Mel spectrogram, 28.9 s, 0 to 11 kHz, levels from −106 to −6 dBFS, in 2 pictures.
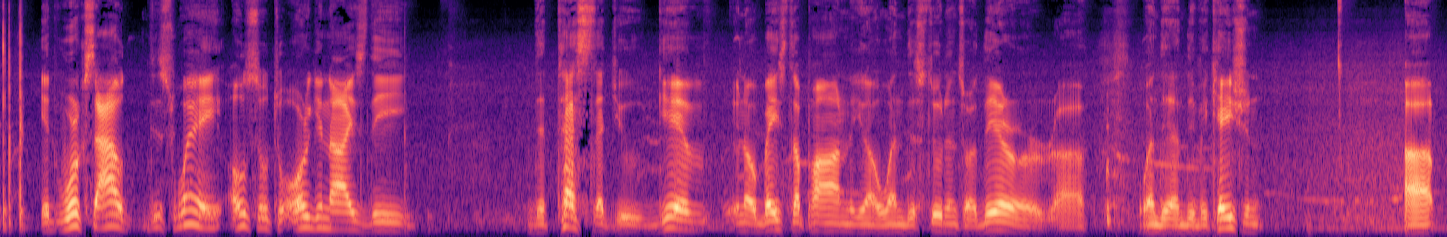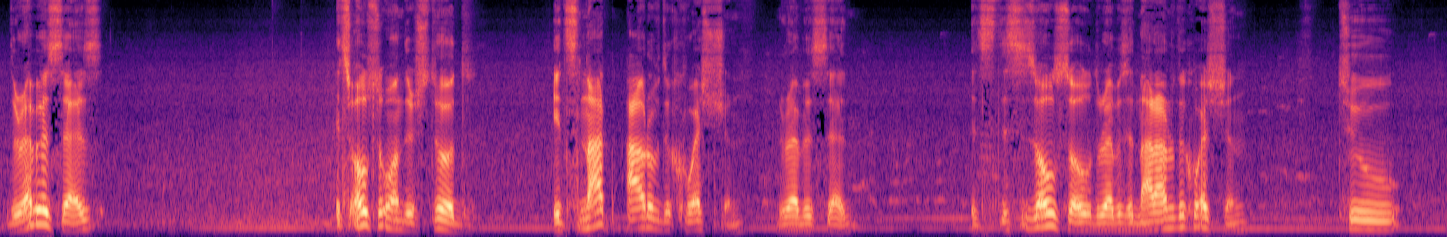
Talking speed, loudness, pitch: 125 wpm, -22 LUFS, 135 Hz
